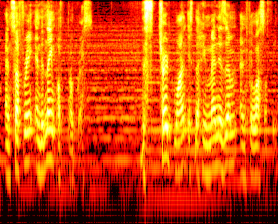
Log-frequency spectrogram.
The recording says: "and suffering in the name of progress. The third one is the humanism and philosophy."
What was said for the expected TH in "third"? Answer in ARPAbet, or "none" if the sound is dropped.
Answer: S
